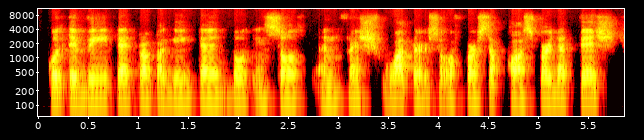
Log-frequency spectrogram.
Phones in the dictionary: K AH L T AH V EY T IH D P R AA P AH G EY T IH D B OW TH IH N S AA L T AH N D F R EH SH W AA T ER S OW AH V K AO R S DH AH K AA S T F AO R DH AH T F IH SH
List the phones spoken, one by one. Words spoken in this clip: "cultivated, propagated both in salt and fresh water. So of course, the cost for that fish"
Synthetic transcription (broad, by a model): K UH L T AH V EY T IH D P R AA P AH G EY T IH D B OW T IH N S AA L T AH N D F R EH SH W AA T ER S OW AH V K AO R S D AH K AA S T F AO R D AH T F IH SH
